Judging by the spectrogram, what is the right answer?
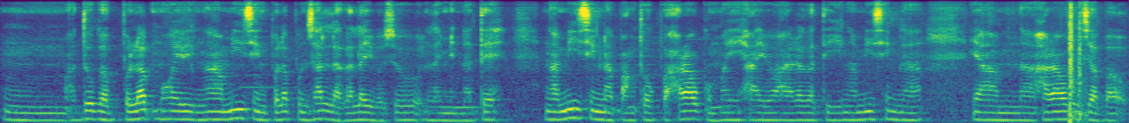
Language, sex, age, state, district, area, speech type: Manipuri, male, 18-30, Manipur, Imphal West, rural, spontaneous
